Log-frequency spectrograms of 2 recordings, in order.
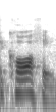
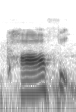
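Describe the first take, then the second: First: "coffee" with a rounded "aw" first vowel; New York "coffee". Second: "coffee" with an open "ah" first vowel; non-New-York "coffee". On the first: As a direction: say "coffee" as CAW-fee, New York style. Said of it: "I have to say coffee". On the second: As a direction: say "coffee" as KAH-fee. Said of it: "I can't say co". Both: Shown as a demonstration.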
